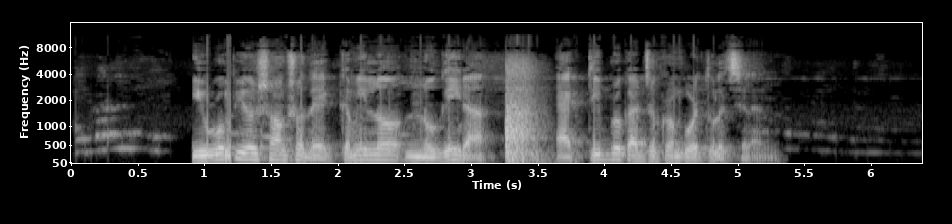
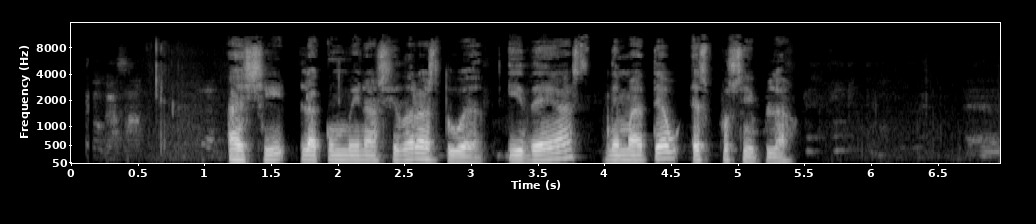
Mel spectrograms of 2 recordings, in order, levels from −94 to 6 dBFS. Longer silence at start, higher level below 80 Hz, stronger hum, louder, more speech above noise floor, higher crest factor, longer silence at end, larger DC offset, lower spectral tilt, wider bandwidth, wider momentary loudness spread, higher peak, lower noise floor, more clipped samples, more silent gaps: second, 0.05 s vs 1.2 s; first, -52 dBFS vs -66 dBFS; neither; about the same, -21 LUFS vs -21 LUFS; second, 43 dB vs 51 dB; about the same, 20 dB vs 18 dB; second, 1.1 s vs 1.55 s; neither; second, -4.5 dB/octave vs -6 dB/octave; about the same, 11.5 kHz vs 10.5 kHz; about the same, 9 LU vs 9 LU; about the same, -2 dBFS vs -4 dBFS; second, -64 dBFS vs -71 dBFS; neither; neither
